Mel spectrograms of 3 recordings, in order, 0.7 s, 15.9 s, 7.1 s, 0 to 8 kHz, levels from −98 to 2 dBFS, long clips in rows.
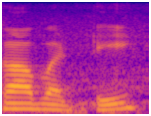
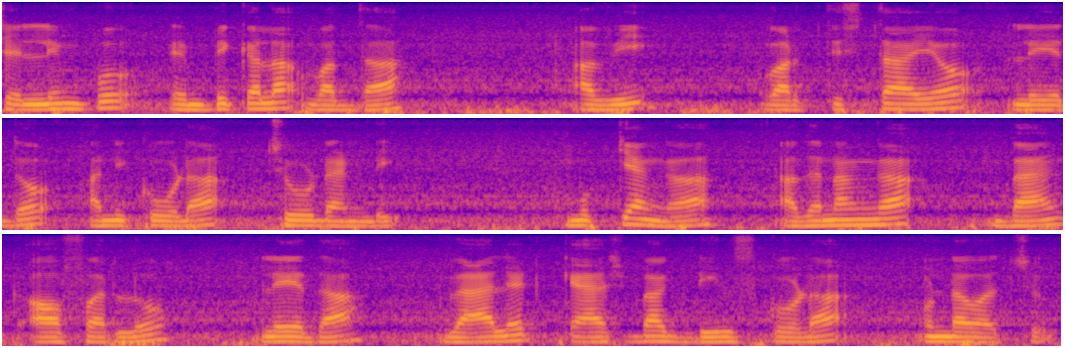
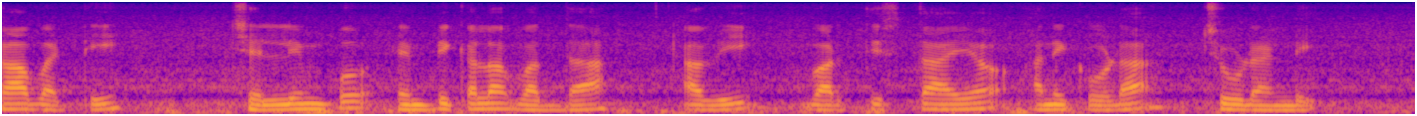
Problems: constant background noise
